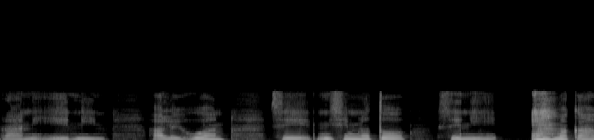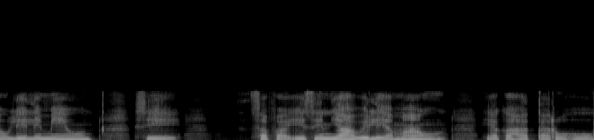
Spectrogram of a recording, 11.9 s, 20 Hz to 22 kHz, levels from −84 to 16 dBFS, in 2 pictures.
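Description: From 1.56 to 3.51 s the automatic gain rises: the gain control judged the input too quiet and lifted it by about 4 dB, so speech and background swell together before "lotu seni". The gradual two-second climb, not a sudden step, distinguishes it from a level jump.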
